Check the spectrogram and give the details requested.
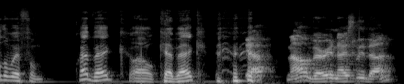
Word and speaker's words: Quebec: But as I looked into him, there's so much stuff about this dude, and hailing all the way from Quebec, oh Quebec.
